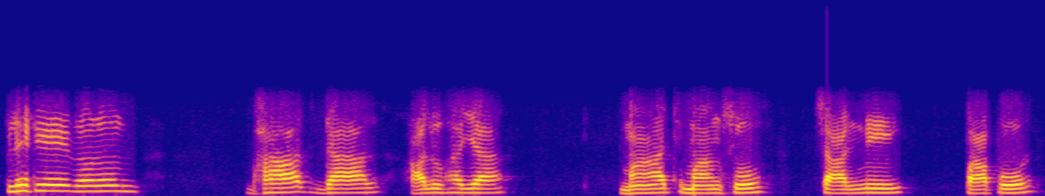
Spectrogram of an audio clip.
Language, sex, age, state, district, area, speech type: Bengali, male, 60+, West Bengal, North 24 Parganas, urban, conversation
